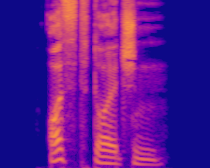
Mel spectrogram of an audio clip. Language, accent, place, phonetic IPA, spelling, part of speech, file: German, Germany, Berlin, [ˈɔstˌdɔɪ̯tʃn̩], ostdeutschen, adjective, De-ostdeutschen.ogg
- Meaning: inflection of ostdeutsch: 1. strong genitive masculine/neuter singular 2. weak/mixed genitive/dative all-gender singular 3. strong/weak/mixed accusative masculine singular 4. strong dative plural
